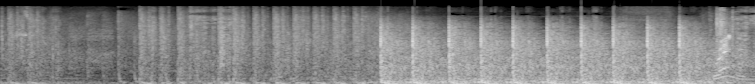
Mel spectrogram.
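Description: Rapid automatic gunfire in Call of Duty Mobile, a continuous stream of punchy shots that grows louder and denser partway through, close and prominent, with a voice occasionally under it.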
